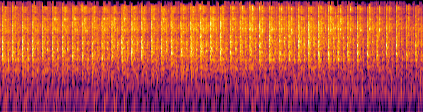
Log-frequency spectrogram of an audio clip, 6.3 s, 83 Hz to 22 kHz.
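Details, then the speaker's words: 1955 Lister LD1 single-cylinder diesel (2 HP at 1000 rpm) before restoration: a steady, regular thump of about two beats a second with no extra knock. It starts fairly easily and runs healthy. "Yeah, I didn't give her a long run because she does bounce on the floor and they can hear it in the house, so yeah. So that's the LD. She does run, starts fairly easy, so just give her a cosmetic restoration"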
